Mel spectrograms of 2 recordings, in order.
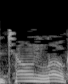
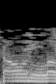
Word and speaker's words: Tone Loc: Number four during this week in 1989 belonged to Tone Loc. How'd I do, Jennifer? Is that right? – Very good. Yes. – Tone Loc.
